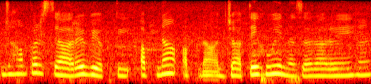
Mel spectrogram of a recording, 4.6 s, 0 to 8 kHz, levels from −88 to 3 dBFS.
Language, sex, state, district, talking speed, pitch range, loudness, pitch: Hindi, female, Chandigarh, Chandigarh, 155 wpm, 200-245 Hz, -17 LUFS, 220 Hz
